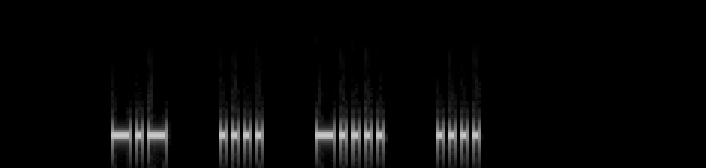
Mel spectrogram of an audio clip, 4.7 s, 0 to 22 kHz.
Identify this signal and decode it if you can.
Morse code, heard as a keyed tone, about 30 wpm, spaced as for 17 wpm, 700 Hz. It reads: KH6H
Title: USA Call Signs - 3x Character Spacing - 30wpm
